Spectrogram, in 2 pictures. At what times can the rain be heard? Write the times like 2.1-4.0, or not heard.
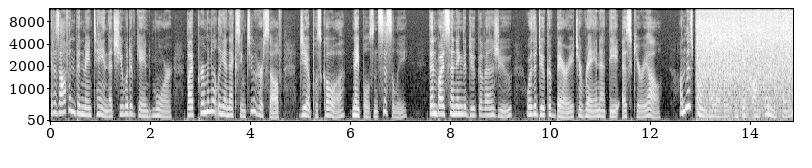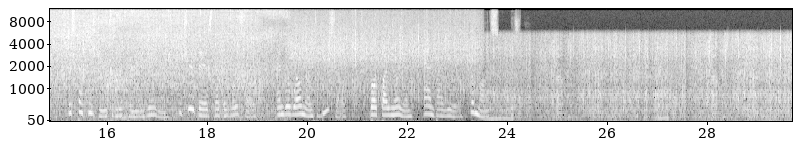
12.9-29.6.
